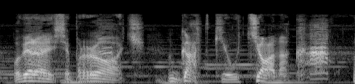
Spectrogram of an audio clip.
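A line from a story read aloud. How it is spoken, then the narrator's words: Growl. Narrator (Russian): рыкнул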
